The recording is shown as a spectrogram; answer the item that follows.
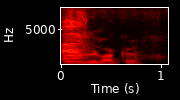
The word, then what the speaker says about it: Sri Lanka: But probably Asia, like Thailand or Sri Lanka. I don't know how you pronounce that in English. That's correct. Sri Lanka.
